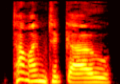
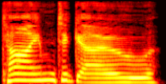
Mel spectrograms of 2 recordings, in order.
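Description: First: High, slow rattling voice. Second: Very slow, high, loud cat echo; drawn-out cat echo. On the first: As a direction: rattle out the summons. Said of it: "A third rattling voice said". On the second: Cat echoes the summons. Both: A narrator's reading.

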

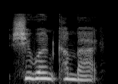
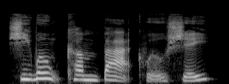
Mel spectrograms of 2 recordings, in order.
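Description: First: Said in the usual way. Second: Put-on very slow, childlike question from a dim man; drawn-out, dim-witted questioning; simple-minded man. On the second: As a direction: ask slowly, as a simple fisherman. Simple man asks anxiously.

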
